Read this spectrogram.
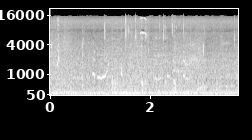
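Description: A monkey squeals shrilly up close.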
